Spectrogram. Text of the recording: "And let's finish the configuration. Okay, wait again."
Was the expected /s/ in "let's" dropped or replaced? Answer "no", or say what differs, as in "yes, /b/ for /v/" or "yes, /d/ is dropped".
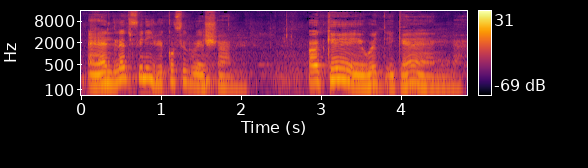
yes, /s/ is dropped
